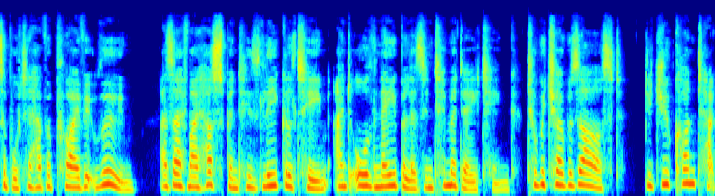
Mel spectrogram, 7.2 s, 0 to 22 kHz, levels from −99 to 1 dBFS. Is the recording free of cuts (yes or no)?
no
